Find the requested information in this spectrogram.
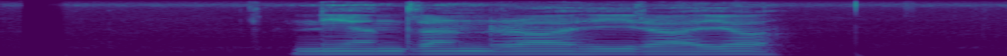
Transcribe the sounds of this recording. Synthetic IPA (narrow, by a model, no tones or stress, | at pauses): nijʌnt̪ɾʌnrʌɦiɾʌɦjʌ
